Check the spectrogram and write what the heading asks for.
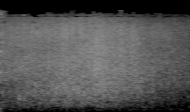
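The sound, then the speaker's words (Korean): Ocean waves break on Daecheon Beach in a steady, full wash of surf that swells and slowly recedes over two seconds, fairly loud with no voices. “그렇게 우리는 전설 같은 연애 소문을 공유하며 대천 해수욕장에 도착했고 푸른 파도가 우리를 맞이해 주었습니다.”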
